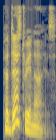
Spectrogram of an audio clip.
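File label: "pedestrianise", English, British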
